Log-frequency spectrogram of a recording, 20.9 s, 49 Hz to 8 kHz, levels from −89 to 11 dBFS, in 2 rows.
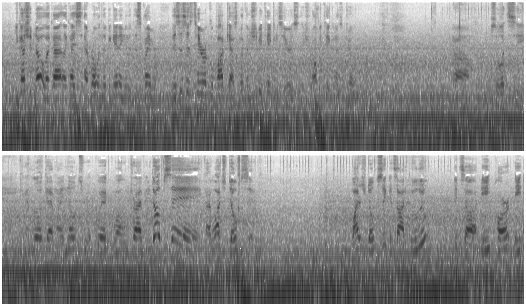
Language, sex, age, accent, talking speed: English, male, 30-49, American, 185 wpm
